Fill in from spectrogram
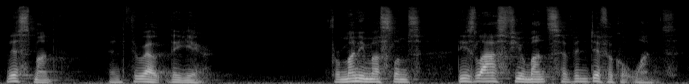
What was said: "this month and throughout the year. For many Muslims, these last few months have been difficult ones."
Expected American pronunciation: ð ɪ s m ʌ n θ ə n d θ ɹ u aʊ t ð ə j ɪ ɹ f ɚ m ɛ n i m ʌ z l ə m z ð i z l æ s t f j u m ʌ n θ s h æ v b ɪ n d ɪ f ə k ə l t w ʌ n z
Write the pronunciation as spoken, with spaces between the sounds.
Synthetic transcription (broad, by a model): ð ɪ s m ʌ n θ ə n θ ɹ u aʊ t ð ə j ɪ ɹ f ɚ m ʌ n i m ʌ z l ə m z ð i z l æ s t f j u m ʌ n θ s h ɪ v b ɪ n d ɪ f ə k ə l t w ʌ n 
